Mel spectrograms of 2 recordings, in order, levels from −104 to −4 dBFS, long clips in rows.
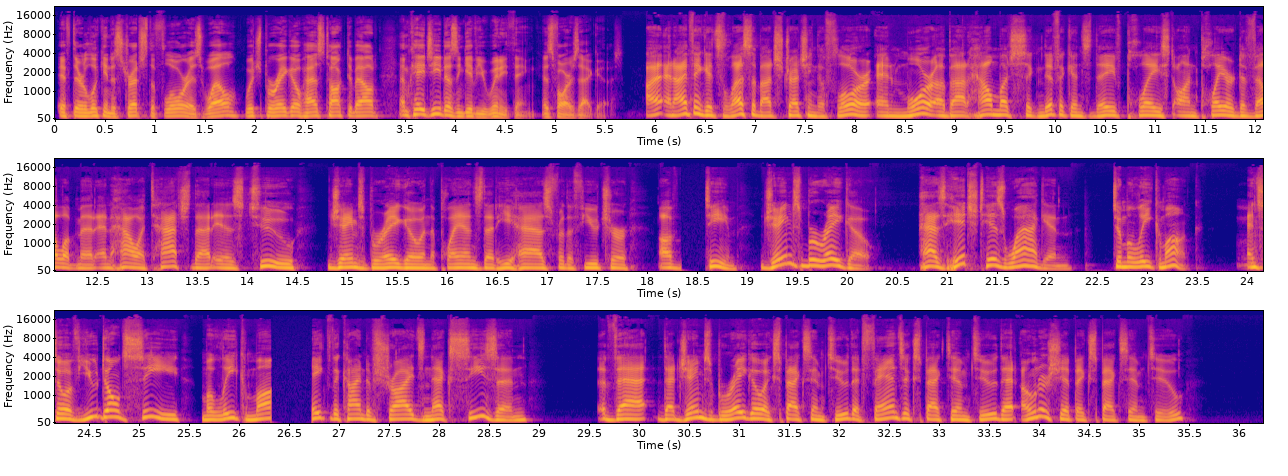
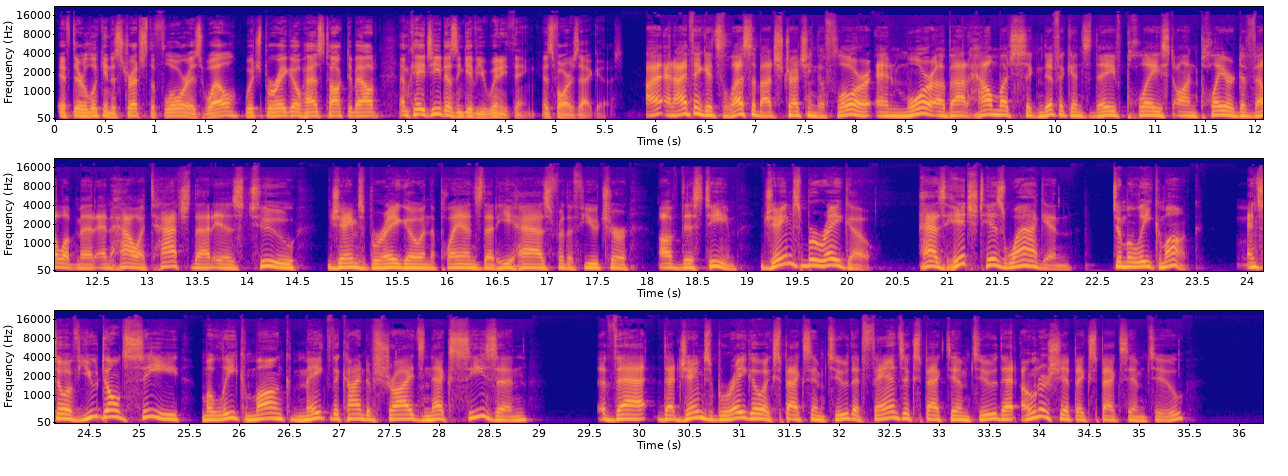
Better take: second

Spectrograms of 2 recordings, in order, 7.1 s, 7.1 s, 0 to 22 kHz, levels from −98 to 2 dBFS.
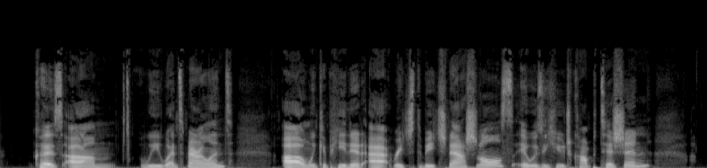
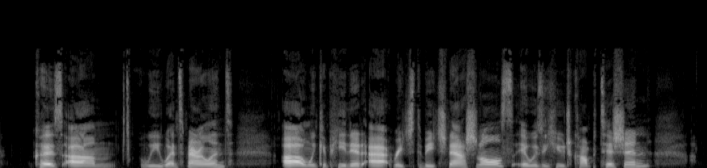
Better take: first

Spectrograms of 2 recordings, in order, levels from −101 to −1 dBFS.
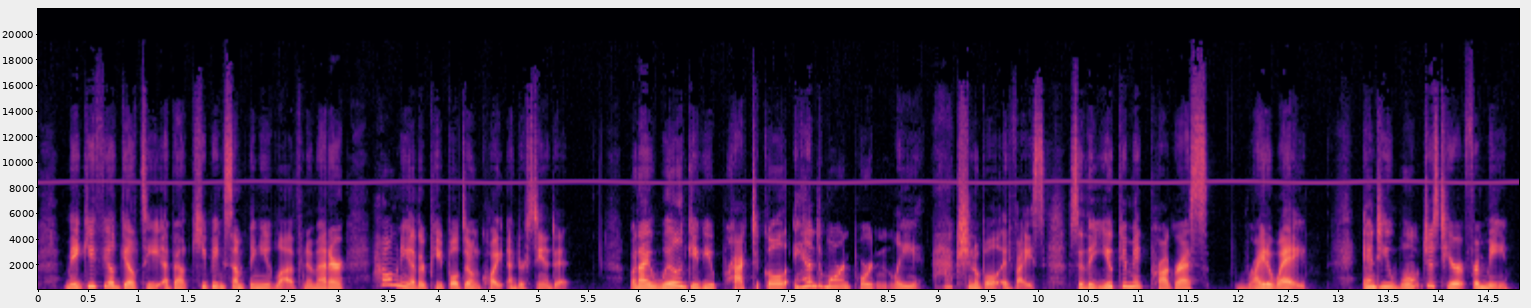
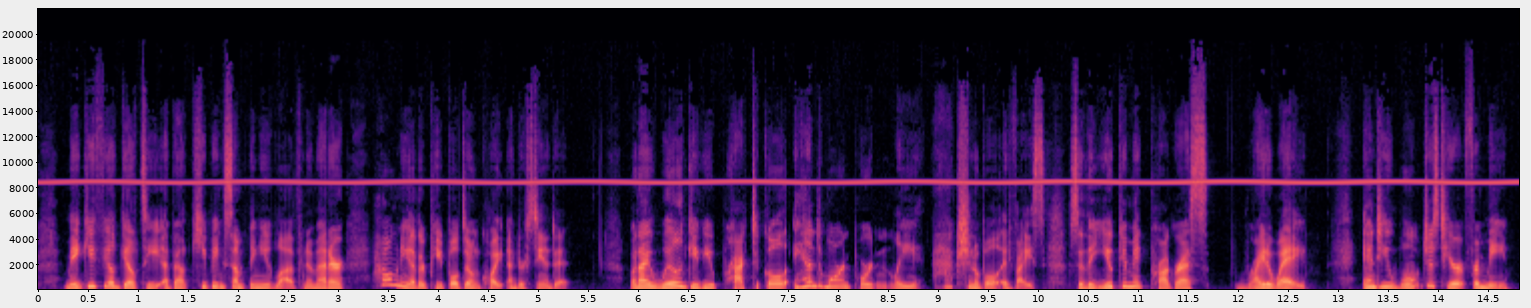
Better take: first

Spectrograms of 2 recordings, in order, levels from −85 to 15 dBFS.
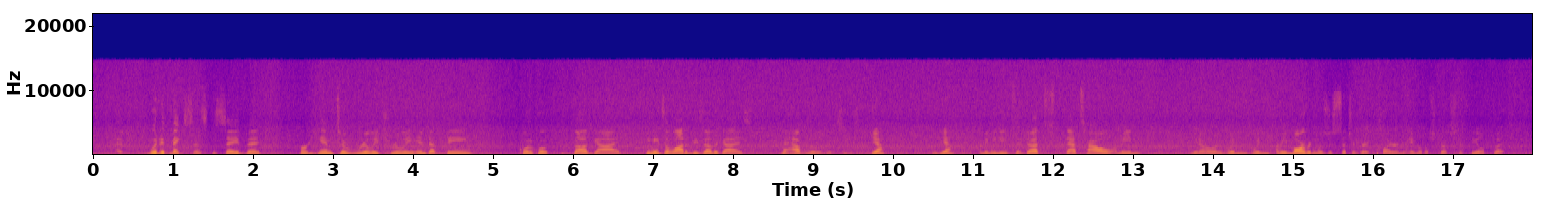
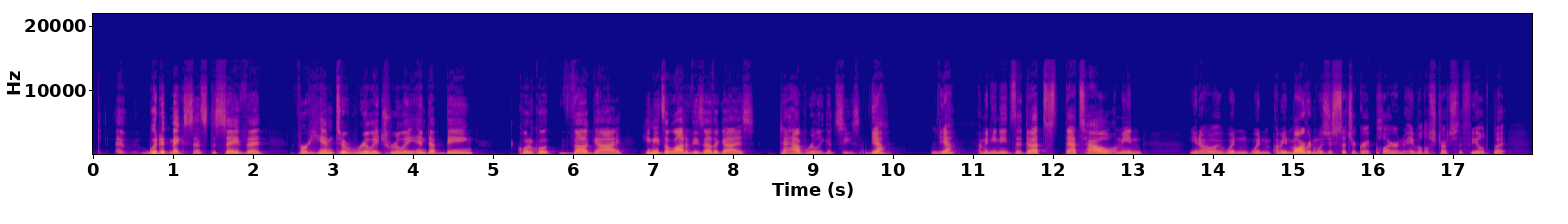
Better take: second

